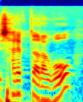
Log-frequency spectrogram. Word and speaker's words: 사렙다: 우리 엘 구약에는 사르 사르밧이죠.이 사르이 사렙다는 똑같은 말이 똑같은 말 그 헬라어로이 사르밧을 그냥 헬라식으로 지명이 살렙다라고 발음하는 거죠.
